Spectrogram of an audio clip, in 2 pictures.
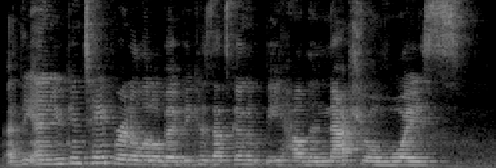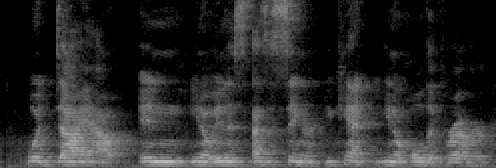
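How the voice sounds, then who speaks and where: A woman's voice: fairly low pitch, steady tone, brisk, heavy background noise. A woman co-hosting a casual chat, explaining string technique in an easygoing way. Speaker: co-host, string teacher. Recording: echoey room, distant mic.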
